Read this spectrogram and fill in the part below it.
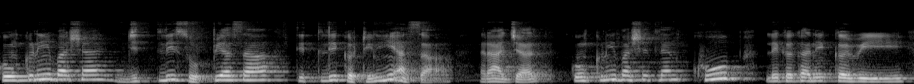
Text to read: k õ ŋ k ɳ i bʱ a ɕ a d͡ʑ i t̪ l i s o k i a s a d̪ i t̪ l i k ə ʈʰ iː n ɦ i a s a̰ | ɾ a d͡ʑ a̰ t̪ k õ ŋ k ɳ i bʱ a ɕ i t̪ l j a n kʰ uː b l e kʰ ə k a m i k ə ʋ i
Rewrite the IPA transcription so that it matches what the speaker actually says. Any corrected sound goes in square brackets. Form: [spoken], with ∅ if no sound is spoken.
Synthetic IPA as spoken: k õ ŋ k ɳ i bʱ a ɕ a d͡ʑ i t̪ l i s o [p] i a s a [t̪] i t̪ l i k ə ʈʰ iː n ɦ i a s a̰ | ɾ a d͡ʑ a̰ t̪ k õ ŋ k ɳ i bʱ a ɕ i t̪ l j a n kʰ uː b l e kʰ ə k a [n] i k ə ʋ i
